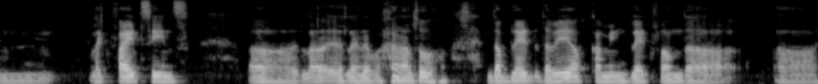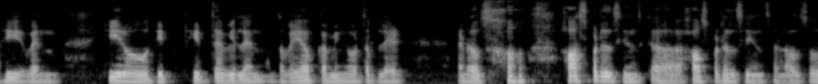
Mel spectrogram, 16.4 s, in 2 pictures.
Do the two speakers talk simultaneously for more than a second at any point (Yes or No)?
No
